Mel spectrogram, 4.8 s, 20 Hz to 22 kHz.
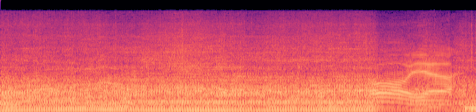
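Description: A Yamaha Grizzly 600 ATV in two-wheel drive churns through mud with a loud, steady engine drone close by, and a voice cuts in near the end.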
